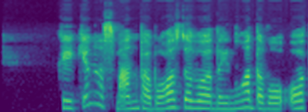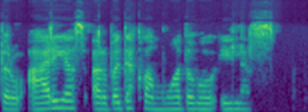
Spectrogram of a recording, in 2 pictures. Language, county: Lithuanian, Klaipėda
